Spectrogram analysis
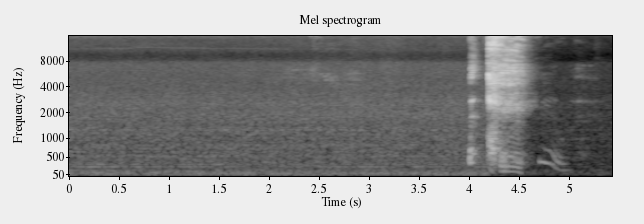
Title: Sneezefest!!!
